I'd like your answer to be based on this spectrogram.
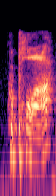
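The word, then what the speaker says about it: Qapla': And then something in Klingon, I'm not going to try to pronounce it, but it's Q-A-P-L-A, so Quapla. All right, so the malts, especially Turo, Vienna, and then Melonia Doiden, blah, blah, blah, blah, blah, crystal.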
